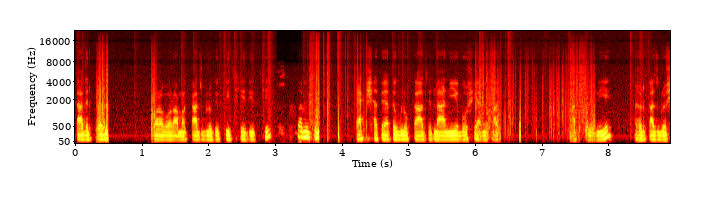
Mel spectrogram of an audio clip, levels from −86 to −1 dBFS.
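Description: From 0.32 to 1.22 s, an intermittent contact breaks the signal. A loose plug or cable opens for about 650 ms. The speech cuts out with crackle at each edge. Faint hiss fills the gap. The same fault returns later.

Between 3.05 and 3.33 s, a second voice leaks through faintly, about 25 dB below the talker. It is likely the other side's voice leaking through from the loudspeaker, left behind by the echo canceller.

From 3.21 to 3.38 s, the talker's speech dips by about 10 dB. The losses add up to roughly 70 ms. This is likely speech suppressed in double talk. The echo canceller turns the talker down while both sides overlap.

The intermittent contact strikes again from 3.52 to 4.38 s, open for about 570 ms. It then runs from 6.01 to 7.81 s, open for about 1.05 s. Each time brings crackling edges and a hiss-filled gap.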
